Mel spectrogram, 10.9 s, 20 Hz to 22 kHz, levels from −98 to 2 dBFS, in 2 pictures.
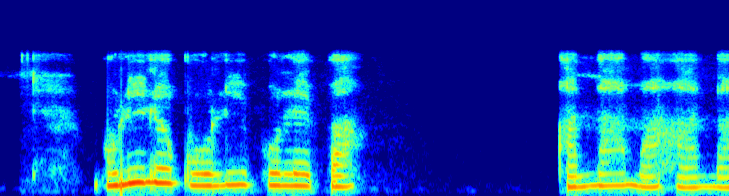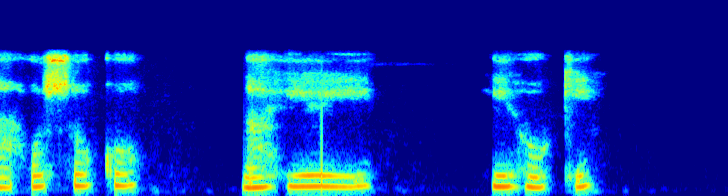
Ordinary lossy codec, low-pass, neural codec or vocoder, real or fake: Opus, 24 kbps; 7.2 kHz; none; real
